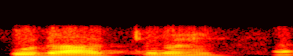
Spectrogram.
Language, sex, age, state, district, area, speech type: Maithili, male, 18-30, Bihar, Purnia, rural, conversation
